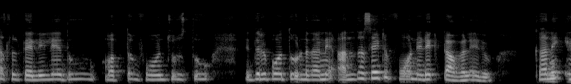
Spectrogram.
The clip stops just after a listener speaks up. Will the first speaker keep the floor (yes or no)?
no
